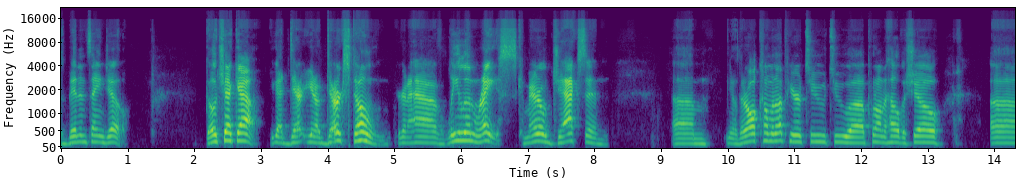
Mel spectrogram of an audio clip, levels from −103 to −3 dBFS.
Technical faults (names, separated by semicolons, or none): none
